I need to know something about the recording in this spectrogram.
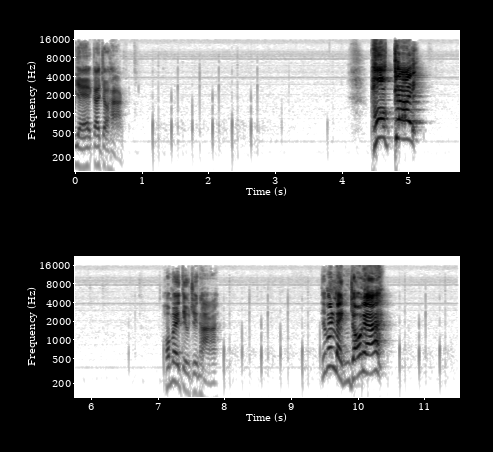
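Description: A young man talks with animation in short bursts, close to a microphone.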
